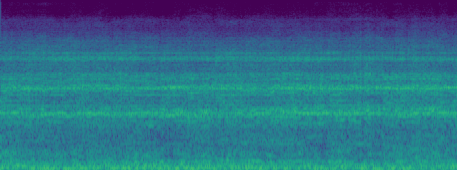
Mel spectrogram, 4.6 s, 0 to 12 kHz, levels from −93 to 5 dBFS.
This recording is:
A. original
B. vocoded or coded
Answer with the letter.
B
